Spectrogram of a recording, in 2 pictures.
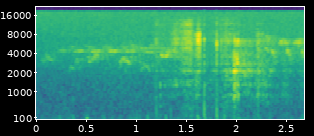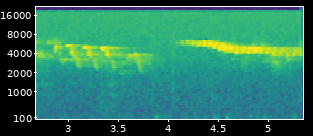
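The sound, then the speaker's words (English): Song of a Pines ground warbler: high, thin, faint trilled phrases, the last one longer and buzzing, over soft background noise. “Pines Ground Warbler number one.”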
